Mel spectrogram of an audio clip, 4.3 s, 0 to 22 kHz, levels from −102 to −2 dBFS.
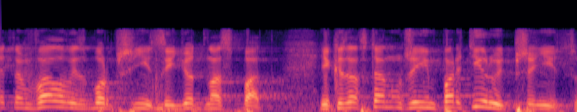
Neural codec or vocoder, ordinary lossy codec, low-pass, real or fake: none; none; 7.2 kHz; real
